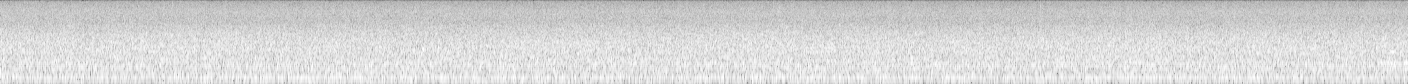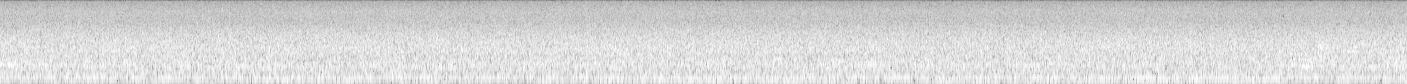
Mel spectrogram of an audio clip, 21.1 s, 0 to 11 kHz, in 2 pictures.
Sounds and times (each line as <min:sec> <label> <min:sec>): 0:00.0 artificial waterfall 0:21.1
0:00.0 traffic 0:21.1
